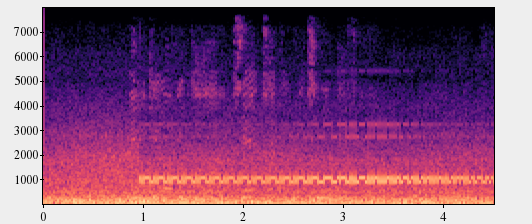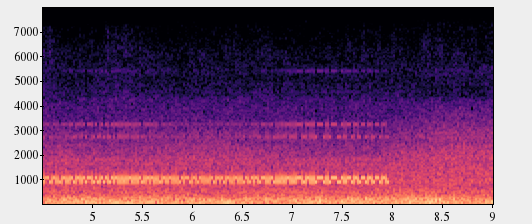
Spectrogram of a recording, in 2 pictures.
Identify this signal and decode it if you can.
NAVTEX (SITOR-B), 100 baud, 170 Hz shift, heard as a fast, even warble, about 1000 Hz centre, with radio static, a steady whistle near 350 Hz and the noise inside a car. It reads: ZRES NOWV JMID HIWG SMZW JLLQ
